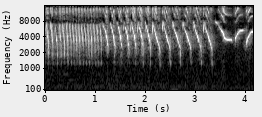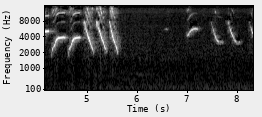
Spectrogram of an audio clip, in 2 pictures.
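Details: Canary song for stimulating a silent canary to sing; dense fast trill, then repeated descending sweeps and rising slurs, a pause, and a few scattered whistled notes.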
